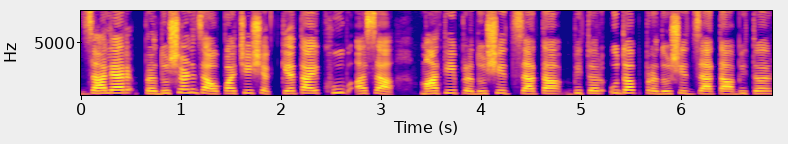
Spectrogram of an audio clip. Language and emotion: Goan Konkani, neutral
